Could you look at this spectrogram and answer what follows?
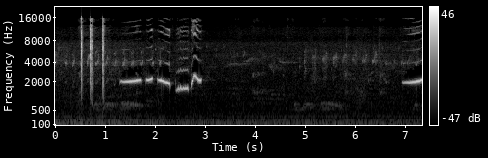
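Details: ['Female white-rumped shama calling to stimulate males to sing: a few sharp clicks, then a rapid string of clear whistled notes ending in an upslur, a long pause, and one more whistle.']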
